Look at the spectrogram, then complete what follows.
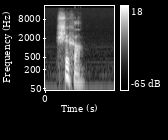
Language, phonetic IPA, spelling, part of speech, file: Polish, [ˈʃɨxa], szycha, noun, Pl-szycha.ogg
